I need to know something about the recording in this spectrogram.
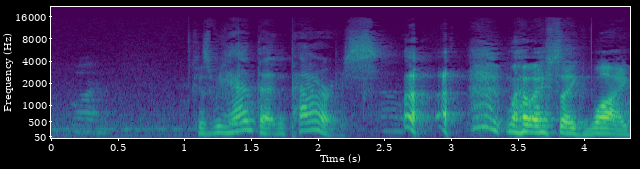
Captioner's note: laughs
